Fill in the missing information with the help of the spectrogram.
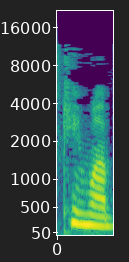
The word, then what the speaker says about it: quinoa: It's pronounced quinoa, but it's spelled the first letter is a Q.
